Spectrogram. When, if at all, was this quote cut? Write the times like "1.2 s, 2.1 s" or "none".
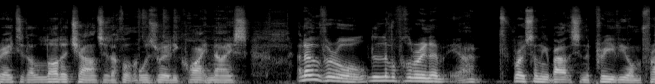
1.4 s, 3.7 s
